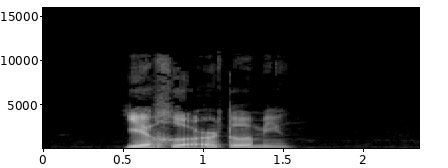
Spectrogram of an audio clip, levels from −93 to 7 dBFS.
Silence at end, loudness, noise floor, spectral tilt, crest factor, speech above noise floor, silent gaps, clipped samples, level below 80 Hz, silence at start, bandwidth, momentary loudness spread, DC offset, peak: 0.85 s; -24 LUFS; -81 dBFS; -6 dB/octave; 22 dB; 56 dB; none; under 0.1%; -60 dBFS; 0.5 s; 11 kHz; 16 LU; under 0.1%; -6 dBFS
